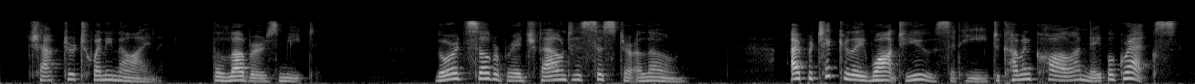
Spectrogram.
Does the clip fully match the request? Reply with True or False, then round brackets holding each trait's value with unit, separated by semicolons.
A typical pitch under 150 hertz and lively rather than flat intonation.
False (195 Hz; 6.1 semitones)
